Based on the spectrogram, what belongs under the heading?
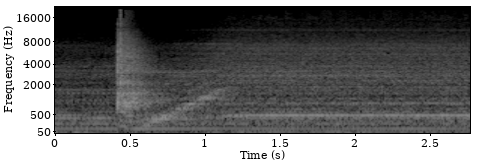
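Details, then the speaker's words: Surface grinder on rotary phase converter, after fixing phase monitor problem that cut power: click then smooth rising tone as spindle spins up to steady hum without dropout; normal motor start-up. "and there's no problem at all with the spindle coming up to speed"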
